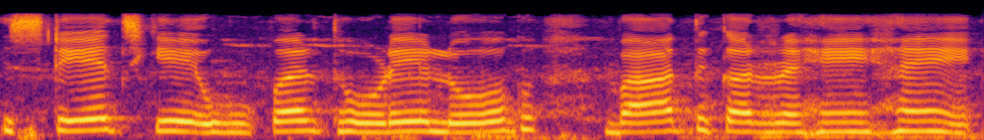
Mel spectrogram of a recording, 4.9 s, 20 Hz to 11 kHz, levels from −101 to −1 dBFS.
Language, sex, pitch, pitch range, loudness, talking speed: Hindi, female, 230 Hz, 215-245 Hz, -13 LUFS, 110 wpm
